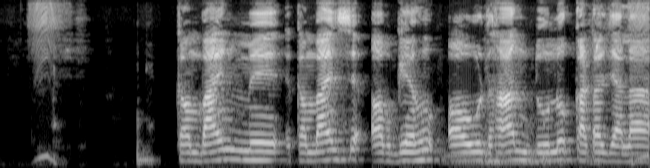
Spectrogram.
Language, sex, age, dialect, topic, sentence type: Bhojpuri, male, 18-24, Northern, agriculture, statement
